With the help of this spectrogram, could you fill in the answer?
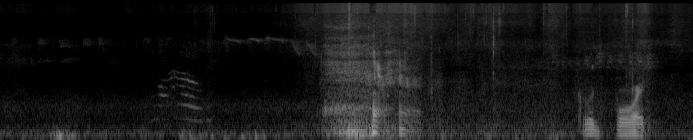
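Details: Bengal kitten outdoors on a walk gives a short, high, wavering meow, then two brief mews near the end; a person's voice and footsteps are heard, with faint bird whistles in the background.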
